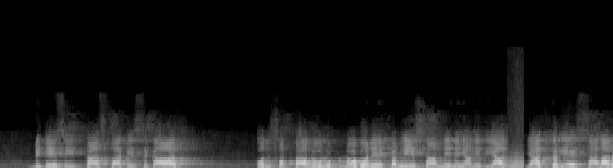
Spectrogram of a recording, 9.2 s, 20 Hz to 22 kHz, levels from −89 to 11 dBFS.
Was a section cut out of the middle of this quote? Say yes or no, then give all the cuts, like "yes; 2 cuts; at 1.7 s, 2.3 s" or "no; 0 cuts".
yes; 1 cut; at 7.6 s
